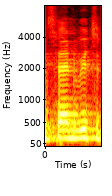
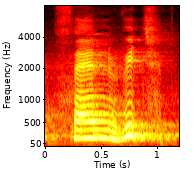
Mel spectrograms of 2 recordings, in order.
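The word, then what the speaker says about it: sandwich: सैंडविच हम क्या कहते हैं? सैंडविच, लेकिन सैंडविच नहीं है, ये क्या है? सैंडविच, सैंडविच, क्योंकि डी तो साइलेंट है।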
